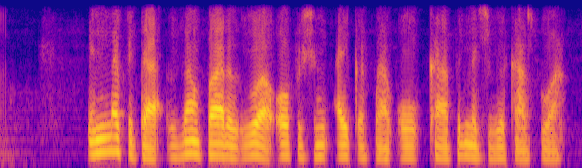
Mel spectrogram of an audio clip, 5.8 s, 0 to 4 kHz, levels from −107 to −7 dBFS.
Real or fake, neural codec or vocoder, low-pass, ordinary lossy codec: fake; codec, 24 kHz, 6 kbps, HILCodec; 3.6 kHz; none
